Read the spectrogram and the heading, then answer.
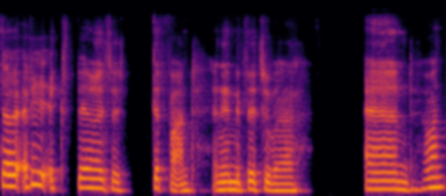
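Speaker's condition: Severe to profound hearing loss, early-onset; cochlear implant user; severe to profound loss from early age, childhood body-worn aids both ears, left ear deterioration, vertigo; left cochlear implant one year, hearing aid other ear, speech rehab, voices robotic first, now natural; early intervention at summer speech school in New Jersey, learned to speak and listen, speech-in-noise difficulty

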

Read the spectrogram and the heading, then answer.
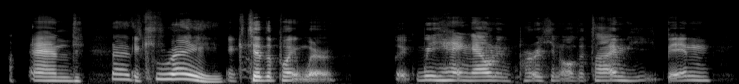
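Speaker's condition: Cerebral palsy, spastic quadriplegia

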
